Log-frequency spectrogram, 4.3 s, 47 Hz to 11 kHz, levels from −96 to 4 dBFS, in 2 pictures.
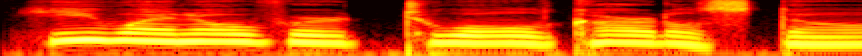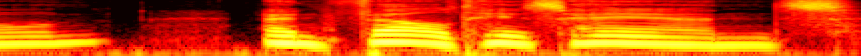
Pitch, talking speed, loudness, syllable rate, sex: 170 Hz, 140 wpm, -17 LUFS, 3.6 syllables/s, male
